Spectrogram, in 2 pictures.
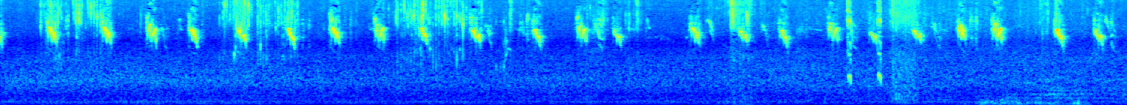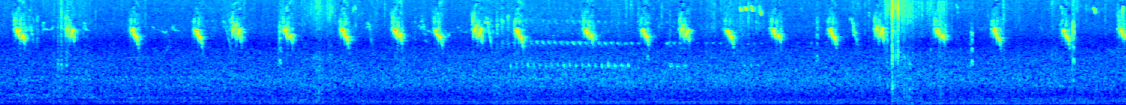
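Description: A bird repeating a short, high chirp at a steady pace of roughly two a second.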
